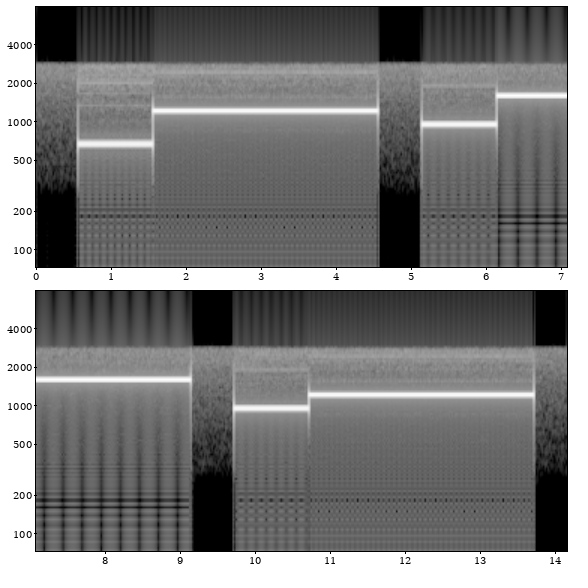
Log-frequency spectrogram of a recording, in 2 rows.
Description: Two-tone page, heard as a one-second tone, then a three-second tone, about 670 then 1220 Hz, about 950 then 1600 Hz, about 950 then 1220 Hz, with noise. It is heard from 0.6 to 13.7 s.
